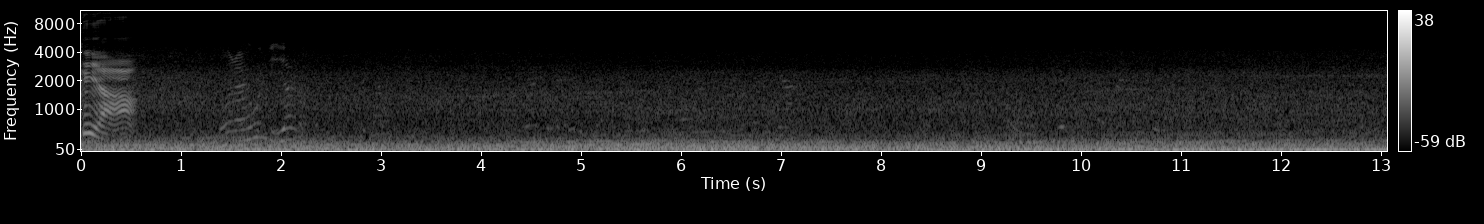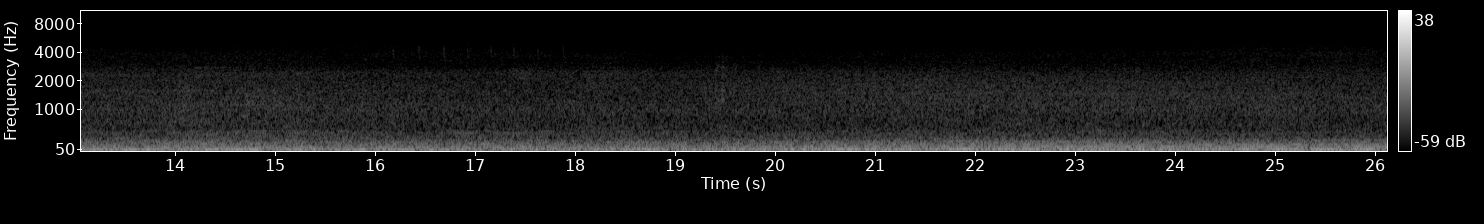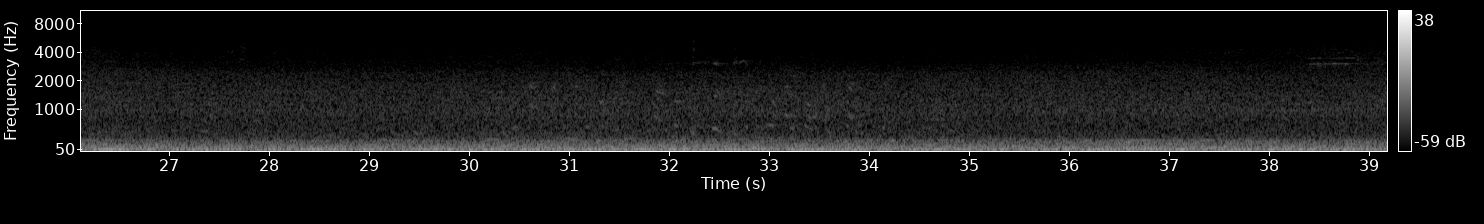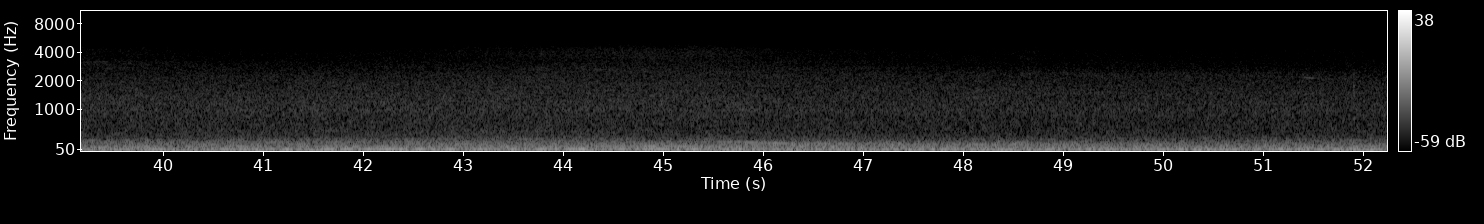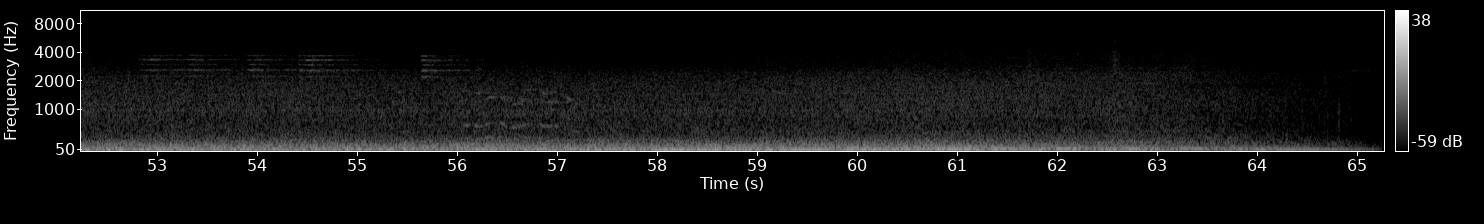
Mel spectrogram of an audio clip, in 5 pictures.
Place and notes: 苓雅區仁政里, Kaoshiung City - Late at night in the park
Running and walking people, Traffic Sound
Lingya District, Kaohsiung City, Taiwan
